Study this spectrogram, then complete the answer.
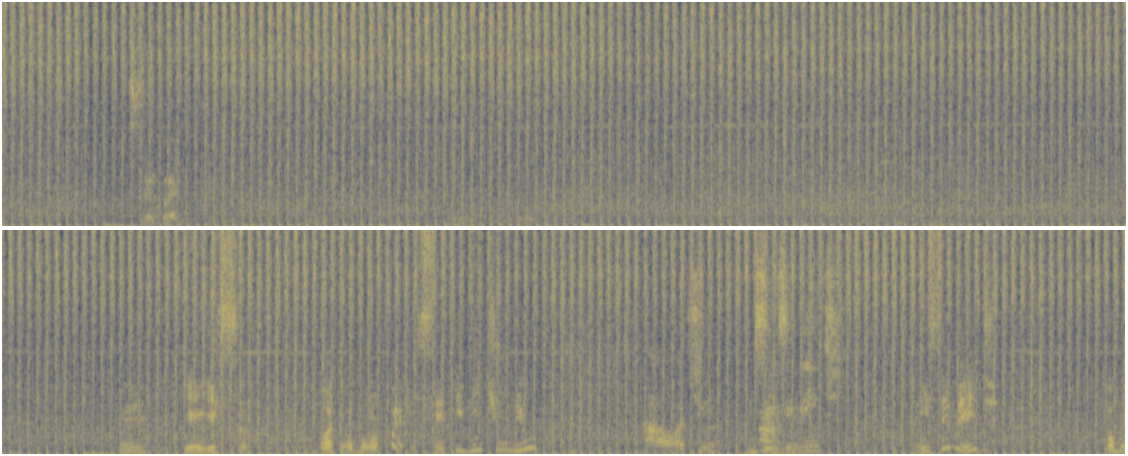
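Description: A helicopter's rotor chops in a fast, steady beat.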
